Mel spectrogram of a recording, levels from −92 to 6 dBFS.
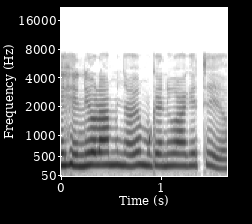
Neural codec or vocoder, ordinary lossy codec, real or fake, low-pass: none; none; real; 7.2 kHz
